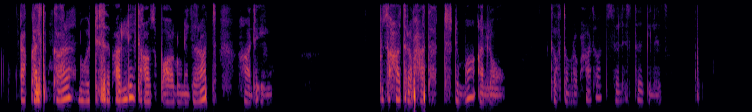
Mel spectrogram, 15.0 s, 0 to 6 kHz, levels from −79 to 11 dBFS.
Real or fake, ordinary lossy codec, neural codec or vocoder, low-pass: real; AAC, 48 kbps; none; 5.4 kHz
